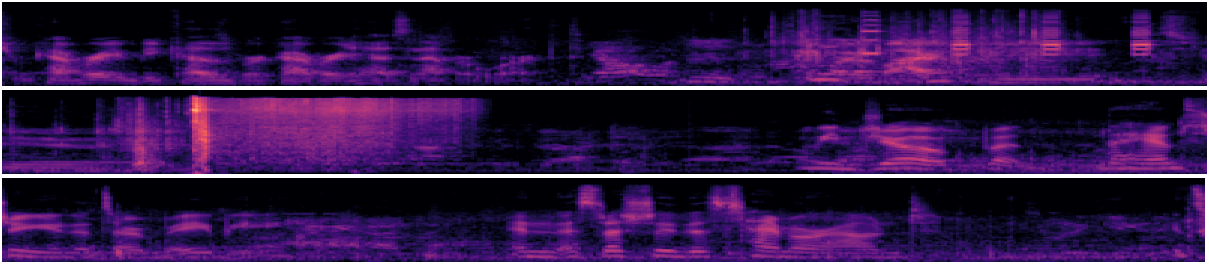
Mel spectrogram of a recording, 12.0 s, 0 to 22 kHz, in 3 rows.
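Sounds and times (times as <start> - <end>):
electric igniter popping: 4.4 - 5.6
burning sparks hissing: 4.6 - 5.6.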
